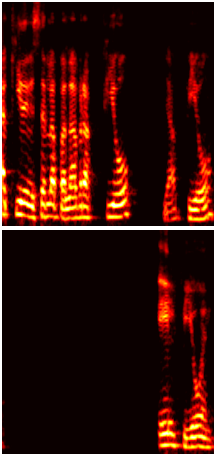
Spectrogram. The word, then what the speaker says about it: fio: El fió no se debe tildar porque la mayor fuerza de voz está en la O y acá hay un dictongo, entonces se convierte en un monosílabo fió.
